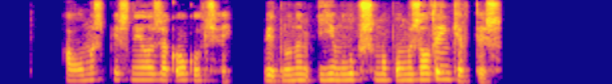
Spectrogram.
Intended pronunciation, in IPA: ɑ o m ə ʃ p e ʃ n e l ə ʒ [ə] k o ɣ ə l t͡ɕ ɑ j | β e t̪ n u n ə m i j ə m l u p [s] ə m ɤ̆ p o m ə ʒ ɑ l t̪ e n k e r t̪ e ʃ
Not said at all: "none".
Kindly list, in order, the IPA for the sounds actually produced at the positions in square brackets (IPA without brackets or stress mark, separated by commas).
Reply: ɑ, ʃ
